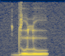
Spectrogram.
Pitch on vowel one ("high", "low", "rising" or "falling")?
low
